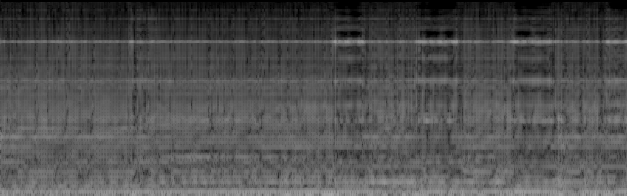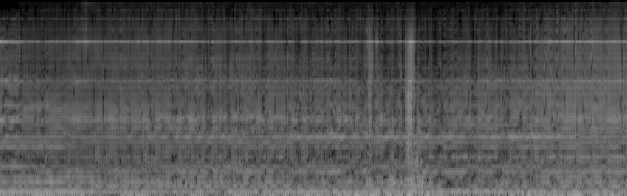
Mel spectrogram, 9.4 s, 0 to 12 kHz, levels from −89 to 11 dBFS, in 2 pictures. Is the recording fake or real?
fake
